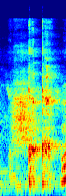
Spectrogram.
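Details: Two short, sharp cough bursts from a child pretending to cough, a deliberately faked cough rather than an illness cough; voluntary cough.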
